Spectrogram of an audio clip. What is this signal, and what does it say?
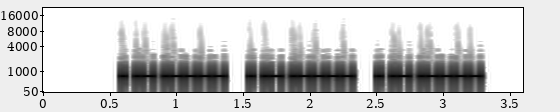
Morse code, heard as a keyed tone, about 44 wpm, 700 Hz. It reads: EA1 EA1 EA1
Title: Callsign Prefixes for Top 25 DXCC - Repeated 3x - 45wpm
